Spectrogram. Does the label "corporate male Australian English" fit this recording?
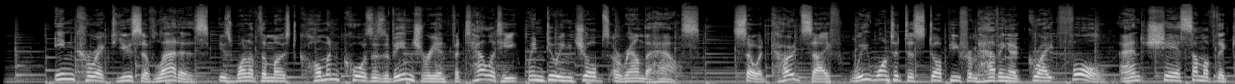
Yes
